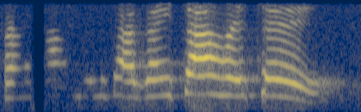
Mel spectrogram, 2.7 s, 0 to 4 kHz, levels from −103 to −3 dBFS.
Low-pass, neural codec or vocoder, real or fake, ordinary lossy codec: 3.6 kHz; none; real; none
